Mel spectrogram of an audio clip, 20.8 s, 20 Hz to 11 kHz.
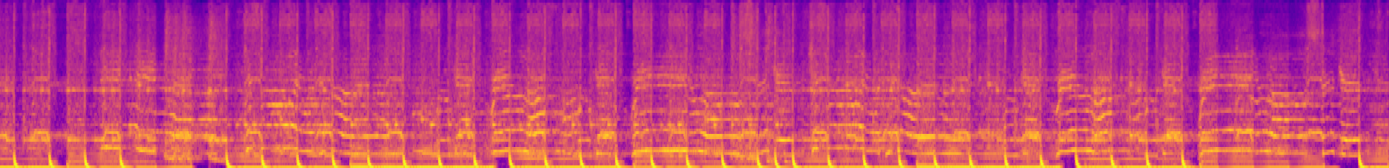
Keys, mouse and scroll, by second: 1.4 Up, 2.5 Return, 3.2 click, 3.4 space, 6.0 click, 6.1-10.0 typing, 10.7 click, 11.1 Down, 12.4 click, 13.3-13.8 shift+click, 15.7 Down, 19.0 Up, 19.4 Down, 20.2 Up.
